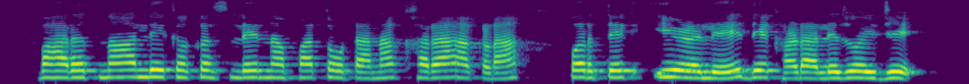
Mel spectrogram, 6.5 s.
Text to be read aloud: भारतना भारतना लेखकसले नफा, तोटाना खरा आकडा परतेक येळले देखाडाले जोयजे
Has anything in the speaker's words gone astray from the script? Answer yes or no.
yes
